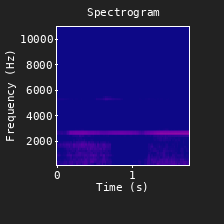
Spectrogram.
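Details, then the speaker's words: 1999 Volvo Penta 5.0 GI with MEFI 3 ECU, during injector A circuit testing: thin high-pitched steady electronic beep right after ignition is switched off; cause unknown. "as soon as I turn this off and I hear that beeping I don't know why it's not"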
